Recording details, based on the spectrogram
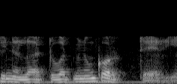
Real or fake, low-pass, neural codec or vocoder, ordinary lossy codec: real; 3.6 kHz; none; none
